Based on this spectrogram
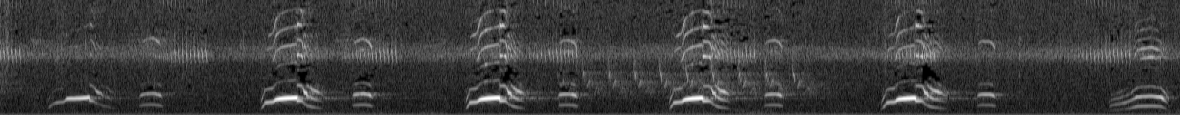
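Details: A bird calling in the background, guessed to be a Northern Bobwhite, repeats a loud, clear, rising-then-falling whistle about every one and a half seconds, over a steady high insect drone.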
